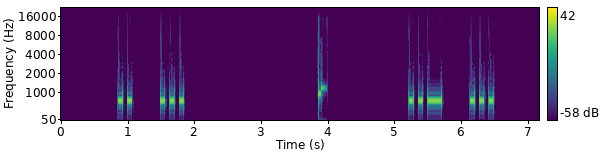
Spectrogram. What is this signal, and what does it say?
Morse code, heard as a keyed tone, about 17 wpm, spaced as for 12 wpm, 700 Hz. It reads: IS US
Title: 2x Character Spacing - Top 300 Words - 17wpm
